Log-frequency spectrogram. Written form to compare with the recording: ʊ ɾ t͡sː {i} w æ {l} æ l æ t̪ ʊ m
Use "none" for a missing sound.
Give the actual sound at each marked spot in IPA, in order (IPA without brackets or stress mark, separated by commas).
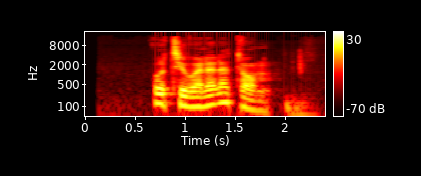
i, l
